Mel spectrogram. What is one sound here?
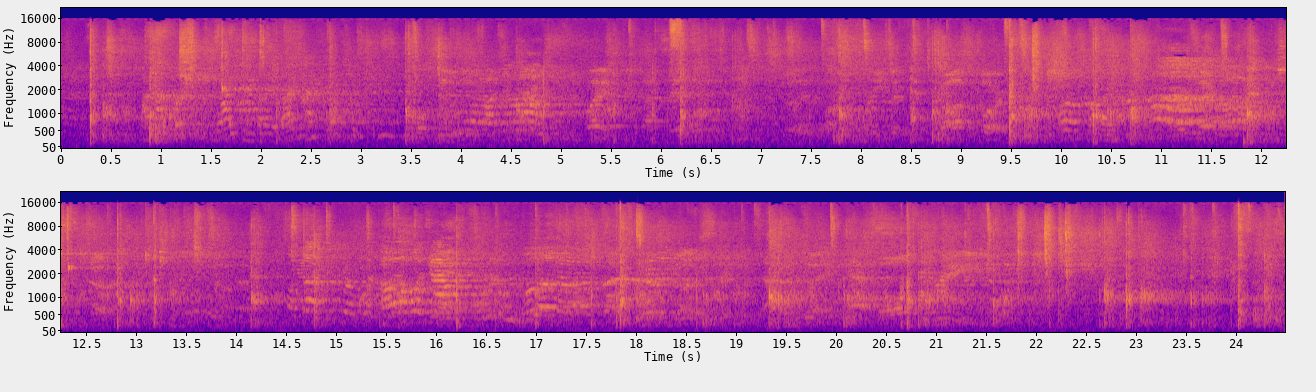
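Tennis rackets hit a ball back and forth in a large echoing indoor hall.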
